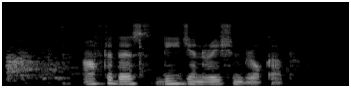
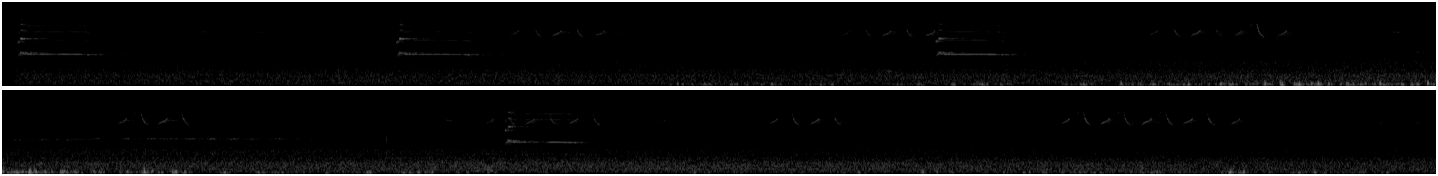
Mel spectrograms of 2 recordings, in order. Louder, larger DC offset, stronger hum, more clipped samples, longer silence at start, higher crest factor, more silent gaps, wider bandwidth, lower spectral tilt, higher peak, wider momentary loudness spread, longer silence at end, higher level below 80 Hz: first, -34 LUFS vs -56 LUFS; neither; neither; neither; about the same, 0.05 s vs 0.05 s; second, 18 dB vs 24 dB; neither; second, 9.2 kHz vs 19 kHz; first, -6 dB/octave vs -4 dB/octave; first, -16 dBFS vs -32 dBFS; first, 15 LU vs 11 LU; first, 0.7 s vs 0 s; about the same, -74 dBFS vs -72 dBFS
